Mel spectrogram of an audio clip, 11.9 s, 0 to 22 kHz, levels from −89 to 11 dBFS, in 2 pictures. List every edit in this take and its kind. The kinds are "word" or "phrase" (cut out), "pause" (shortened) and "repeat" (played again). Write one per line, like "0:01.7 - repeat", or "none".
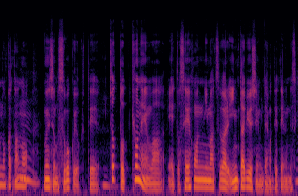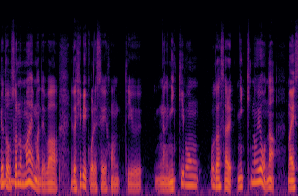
0:10.0 - pause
